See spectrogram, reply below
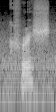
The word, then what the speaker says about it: Krish: Krish, K-R-I-S-H, Ramakrishnan, R-A-M-A-K-R-I-S-H-N-A-N.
